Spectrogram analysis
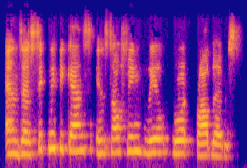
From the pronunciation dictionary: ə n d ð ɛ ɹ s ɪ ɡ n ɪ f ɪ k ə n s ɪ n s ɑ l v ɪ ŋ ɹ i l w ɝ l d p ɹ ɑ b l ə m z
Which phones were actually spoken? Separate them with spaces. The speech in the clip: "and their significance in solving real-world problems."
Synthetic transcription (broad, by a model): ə n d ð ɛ s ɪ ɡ n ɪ f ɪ k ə n s ɪ n s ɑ l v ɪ ŋ ɹ i l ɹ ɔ d p ɹ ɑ b l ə m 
